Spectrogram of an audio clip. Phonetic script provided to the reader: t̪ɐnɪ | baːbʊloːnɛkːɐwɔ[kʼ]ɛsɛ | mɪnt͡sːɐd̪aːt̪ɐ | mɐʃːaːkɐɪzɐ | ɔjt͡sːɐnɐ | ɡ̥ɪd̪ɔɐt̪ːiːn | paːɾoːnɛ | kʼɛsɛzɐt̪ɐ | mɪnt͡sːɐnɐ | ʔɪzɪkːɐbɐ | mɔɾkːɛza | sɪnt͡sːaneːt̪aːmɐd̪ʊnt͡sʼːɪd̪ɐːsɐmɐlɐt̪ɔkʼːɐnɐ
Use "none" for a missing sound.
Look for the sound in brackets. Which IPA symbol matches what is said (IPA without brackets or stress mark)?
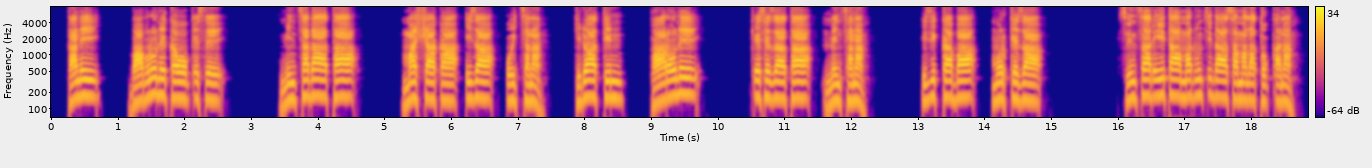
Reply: kʼ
